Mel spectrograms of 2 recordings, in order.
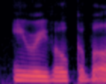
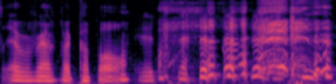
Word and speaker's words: irrevocable: and I I guess I even said it wrong irrevocable it's irrevocable so with with that can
